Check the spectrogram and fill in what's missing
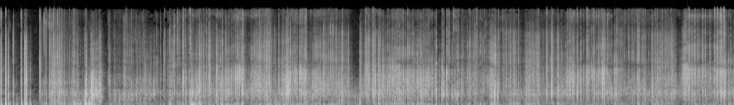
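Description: Long acrylic nails scratch the embossed surface of a small black croc-embossed faux leather shoulder bag held beside a microphone. The result is a dense, continuous run of dry, crackly scratching, bright and rough in texture, rising and falling in short bursts throughout.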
